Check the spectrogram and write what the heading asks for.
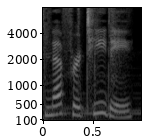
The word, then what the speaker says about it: Nefertiti: and Lower Egypt while modern egyptological pronunciation renders her name as Nefertiti the beautiful one has come and probably contemporarily pronounced naftida from older nafrat Ida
